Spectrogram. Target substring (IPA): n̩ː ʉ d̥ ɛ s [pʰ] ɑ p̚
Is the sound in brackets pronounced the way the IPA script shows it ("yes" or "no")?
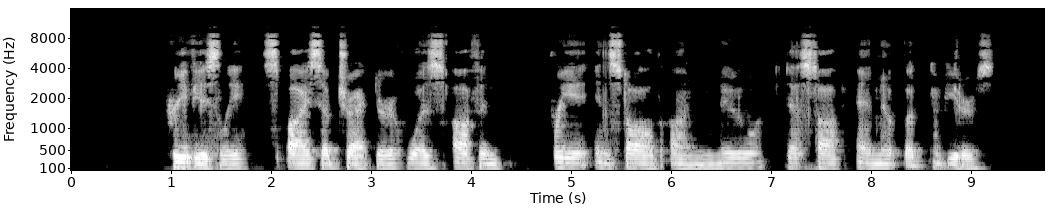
no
